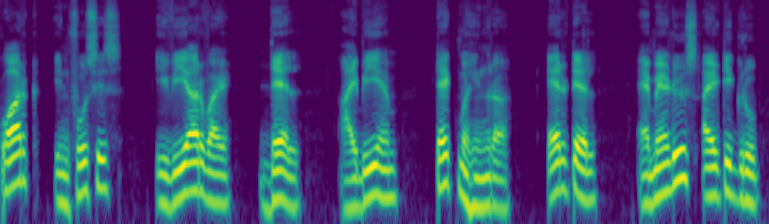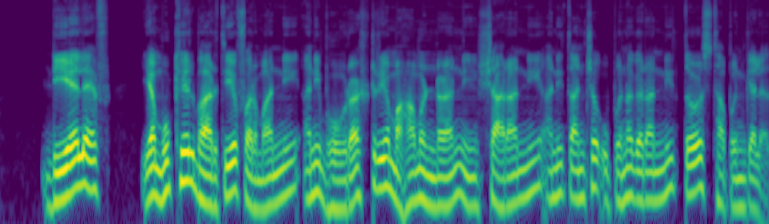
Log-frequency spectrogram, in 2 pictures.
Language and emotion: Goan Konkani, neutral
